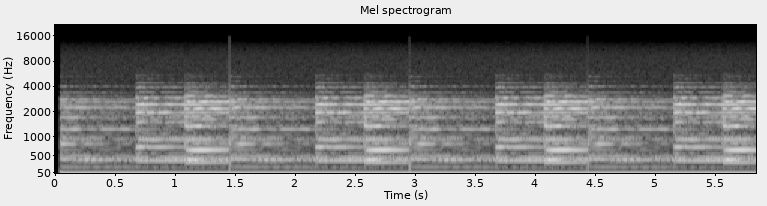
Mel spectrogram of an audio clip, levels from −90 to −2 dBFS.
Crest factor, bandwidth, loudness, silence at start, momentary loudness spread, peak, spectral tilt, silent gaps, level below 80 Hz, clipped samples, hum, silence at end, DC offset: 16 dB; 13.5 kHz; -19 LUFS; 0 s; 11 LU; -4 dBFS; -3.5 dB/octave; none; -52 dBFS; under 0.1%; none; 0 s; 7%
